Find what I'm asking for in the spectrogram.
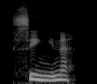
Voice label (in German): "signe", skandinavische maedchennamen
